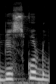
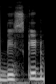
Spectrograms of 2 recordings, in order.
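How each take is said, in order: First: The second syllable has an 'u' vowel. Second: The second syllable has an 'i' vowel. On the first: "ई का ऊ में परिवर्तन कर लेते हैं" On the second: "कभी उसको बिस्किट बोलते हैं"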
